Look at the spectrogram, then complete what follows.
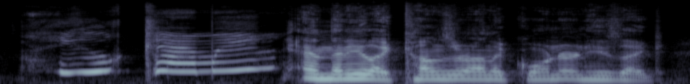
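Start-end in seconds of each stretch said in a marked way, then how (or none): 0.1-1.5 very high, tiny little kitten voice. Imitating a cat that seems to say a phrase, tiny cat voice. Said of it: "But in a little cat voice, so it's like".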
